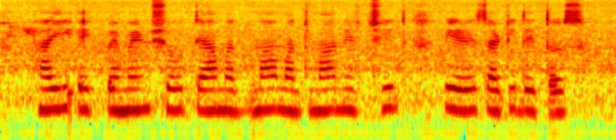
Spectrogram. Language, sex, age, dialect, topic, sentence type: Marathi, female, 25-30, Northern Konkan, banking, statement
